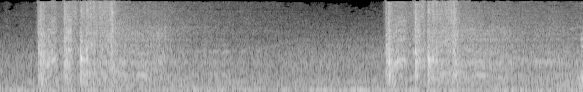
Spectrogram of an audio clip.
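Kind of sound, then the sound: vehicle, car engine starting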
